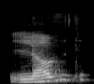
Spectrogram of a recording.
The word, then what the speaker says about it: loved: Si yo lo encuentro así, miren cómo lo estoy escribiendo. ¿Sí? Loved es la pronunciación correcta. No se confundan por el ed, loved.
